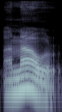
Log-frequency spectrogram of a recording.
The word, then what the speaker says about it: hour: For example, an hour, the letter H is silent, so we hear a vowel sound.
